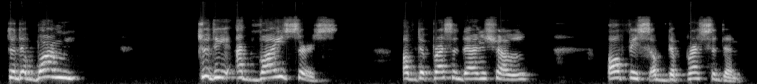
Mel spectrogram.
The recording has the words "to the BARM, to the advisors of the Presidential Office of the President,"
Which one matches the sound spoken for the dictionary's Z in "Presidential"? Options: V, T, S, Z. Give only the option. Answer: S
